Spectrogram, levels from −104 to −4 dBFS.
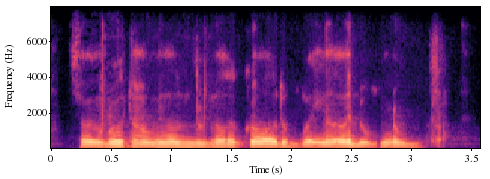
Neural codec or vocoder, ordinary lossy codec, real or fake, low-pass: autoencoder, 22.05 kHz, a latent of 192 numbers a frame, VITS, trained on one speaker; Opus, 24 kbps; fake; 7.2 kHz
